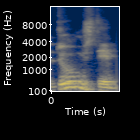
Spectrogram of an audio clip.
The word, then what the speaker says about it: Domesday: It might be Domesday, but it's pronounced the Doomsday Book.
